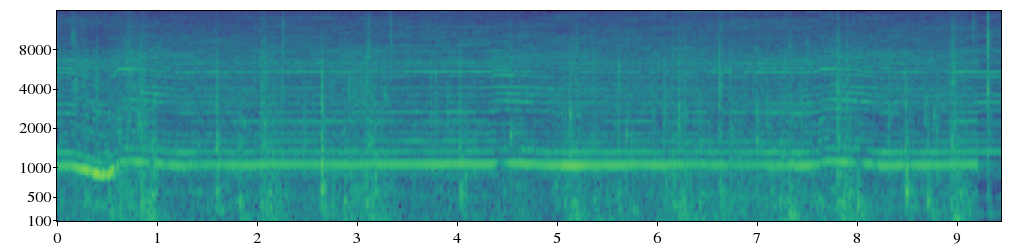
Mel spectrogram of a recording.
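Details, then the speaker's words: Willys Jeep Kaiser Willys PS2000 12 V electric-over-hydraulic power steering pump running while wheels are turned: steady mid-pitch hum that dips briefly as the wheel turns, light ticking over it, virtually silent; normal. "How amazing is that, right? Virtually silent electric hydraulic steering."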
